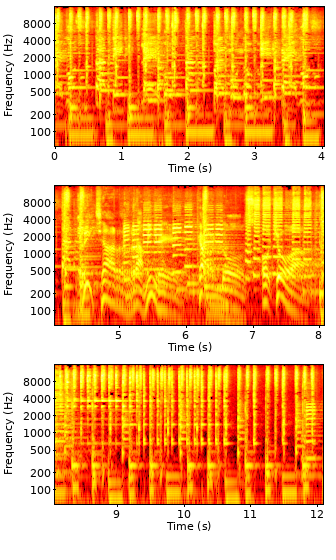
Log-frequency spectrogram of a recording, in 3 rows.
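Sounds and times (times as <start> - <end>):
latin dance music: 0.0 - 12.0.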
